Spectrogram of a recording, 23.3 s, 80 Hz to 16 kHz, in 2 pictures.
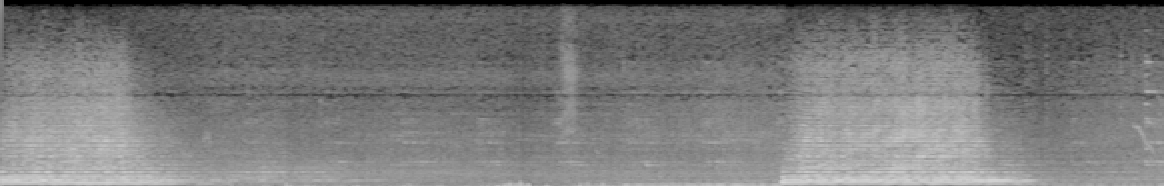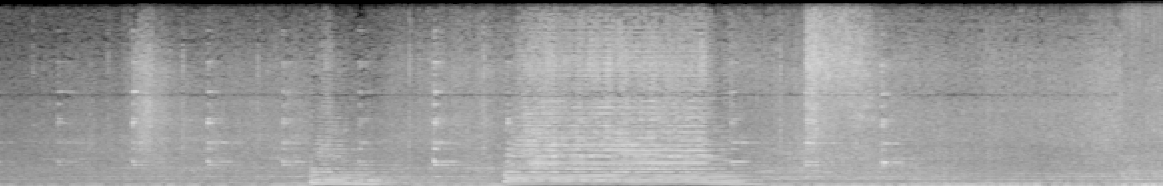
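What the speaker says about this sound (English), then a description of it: "a headlight appears and the morning quiet of West Tampa is shattered by my favorite horn" Loud multi-chime horn of a CSX freight train hauling phosphate loads, led by a GE AC-44CW locomotive in West Tampa, sounding in several long blasts and shorter bursts over a steady rumbling engine and passing cars.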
